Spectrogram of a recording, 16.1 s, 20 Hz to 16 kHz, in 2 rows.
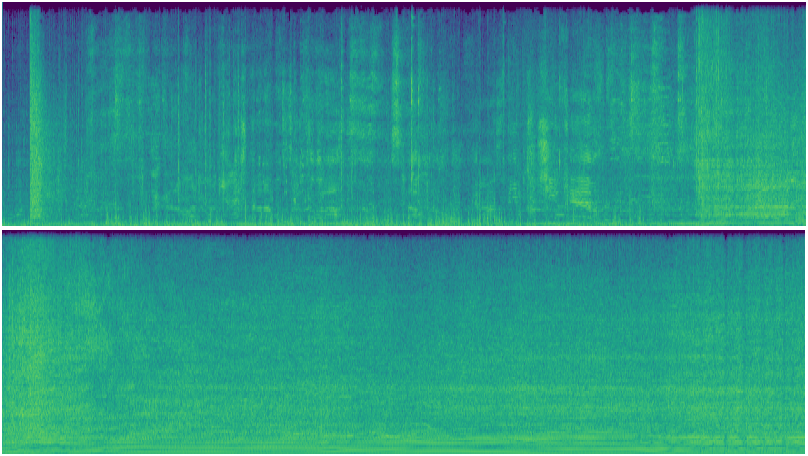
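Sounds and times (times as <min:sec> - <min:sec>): fire pump engine running: 0:00.0 - 0:15.9.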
